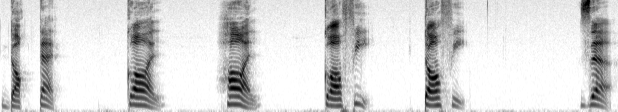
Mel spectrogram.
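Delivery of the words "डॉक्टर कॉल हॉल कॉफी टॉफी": डॉक्टर, कॉल, हॉल said louder with an open ऑ; borrowed ऑ sound. Shown as a demonstration. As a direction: lean on the open ऑ in कॉफी, टॉफी. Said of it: "ऑ". (अंग्रेज़ी वाला खुला ऑ, ज़ोर से)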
